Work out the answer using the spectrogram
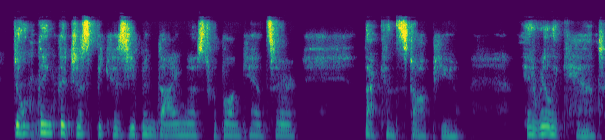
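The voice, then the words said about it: Weak, strained voice. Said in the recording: “I'm with a paralyzed vocal cord, which is still repairing now. I don't know if you can tell my voice is not as strong as I used to be”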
